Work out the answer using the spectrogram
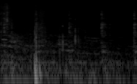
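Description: Sharp dry ticks, about three a second, from a floor-heating valve with a worn internal spring.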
